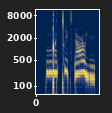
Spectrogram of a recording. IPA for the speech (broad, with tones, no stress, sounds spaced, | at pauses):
ŋ͡ǃ ɐ̃˧ ǀ i˦˨ t͡sʼ ĩ˧ ʕ o˦˨ j y˨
